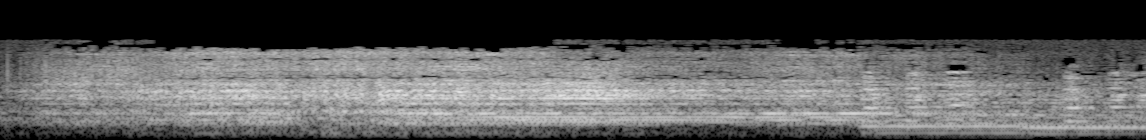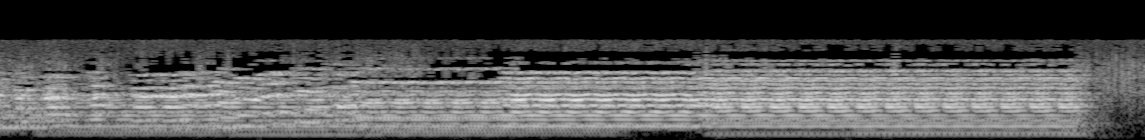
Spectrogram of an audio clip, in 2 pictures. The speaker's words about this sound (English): I take this same train every week at this time.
